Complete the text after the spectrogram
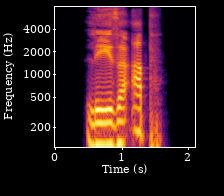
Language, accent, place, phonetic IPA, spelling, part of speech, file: German, Germany, Berlin, [ˌleːzə ˈap], lese ab, verb, De-lese ab.ogg
- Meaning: inflection of ablesen: 1. first-person singular present 2. first/third-person singular subjunctive I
